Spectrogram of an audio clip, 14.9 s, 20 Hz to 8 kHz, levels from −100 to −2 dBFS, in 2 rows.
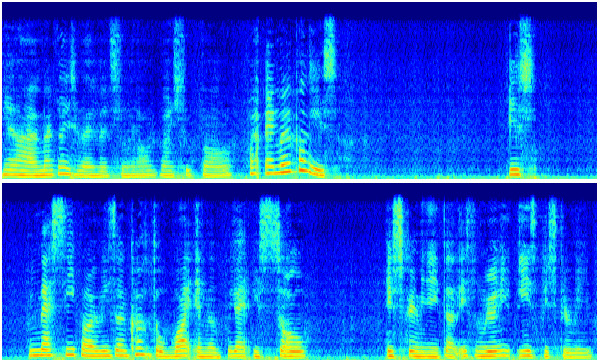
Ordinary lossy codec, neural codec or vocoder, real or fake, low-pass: none; codec, 16 kHz, 1 kbps, FunCodec, trained on Chinese and English, 50 frames a second; fake; 7.2 kHz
